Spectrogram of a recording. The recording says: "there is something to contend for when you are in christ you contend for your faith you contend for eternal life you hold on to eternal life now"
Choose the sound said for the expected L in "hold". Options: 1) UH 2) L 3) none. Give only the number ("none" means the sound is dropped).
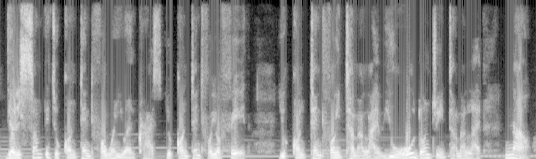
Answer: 2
